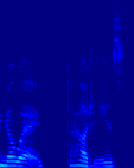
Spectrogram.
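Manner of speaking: ordinary delivery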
